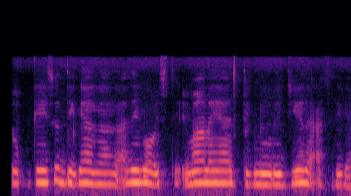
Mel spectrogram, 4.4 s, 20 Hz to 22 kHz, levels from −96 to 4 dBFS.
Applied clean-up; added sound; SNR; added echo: none; none; none; none.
